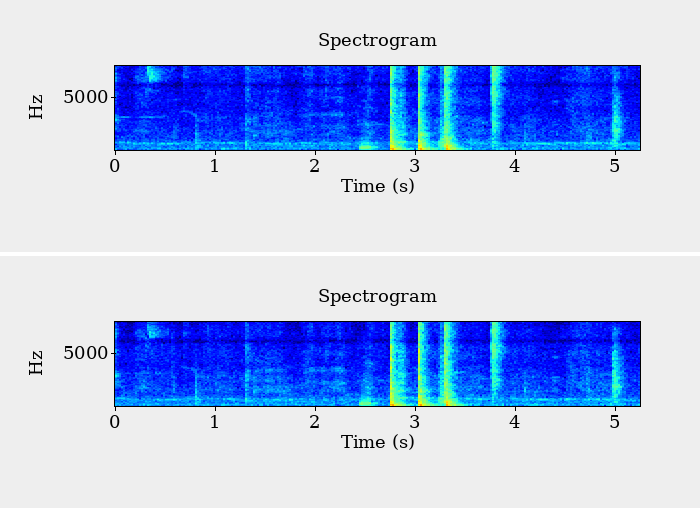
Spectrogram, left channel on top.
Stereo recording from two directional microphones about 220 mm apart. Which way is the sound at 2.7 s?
10° right (ahead or behind).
